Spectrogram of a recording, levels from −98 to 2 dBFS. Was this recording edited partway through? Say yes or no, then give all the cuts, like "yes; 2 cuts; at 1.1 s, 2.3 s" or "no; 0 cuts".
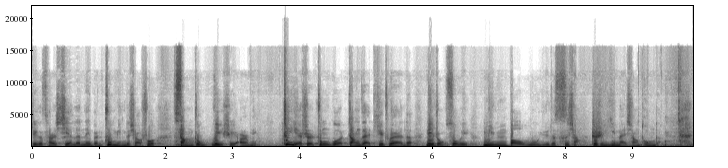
no; 0 cuts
